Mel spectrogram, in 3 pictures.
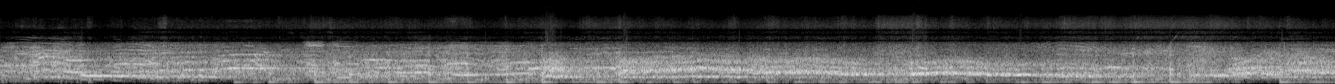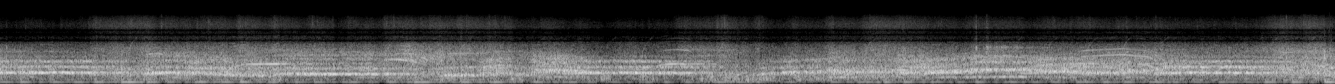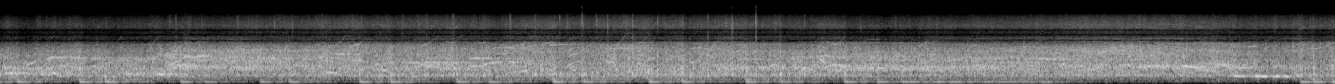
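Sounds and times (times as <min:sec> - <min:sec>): crowd singing and shouting: 0:00.0 - 0:40.0.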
